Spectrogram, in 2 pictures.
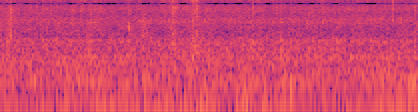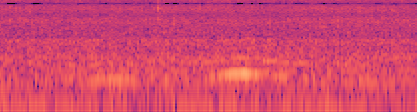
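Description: Chicken breasts and sliced peppers and onions sizzling in a hot skillet, a steady frying hiss.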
